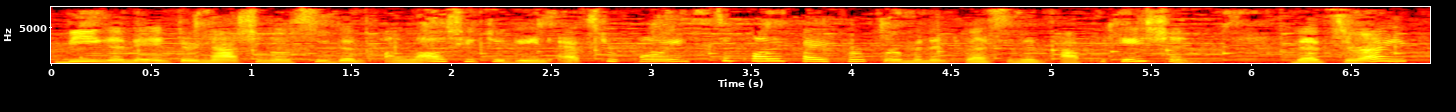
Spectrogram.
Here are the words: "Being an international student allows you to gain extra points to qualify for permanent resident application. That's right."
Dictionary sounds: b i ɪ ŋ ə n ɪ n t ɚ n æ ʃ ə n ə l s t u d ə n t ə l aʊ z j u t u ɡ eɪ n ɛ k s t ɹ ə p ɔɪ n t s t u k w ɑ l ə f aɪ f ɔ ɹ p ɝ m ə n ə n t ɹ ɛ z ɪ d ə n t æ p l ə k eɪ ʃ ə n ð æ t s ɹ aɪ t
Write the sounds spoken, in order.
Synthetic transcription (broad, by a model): b i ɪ ŋ ə n ɪ n t ɚ n æ ʃ ə n ə l s t u d ə n t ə l aʊ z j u t u ɡ eɪ n ɛ k s t ɹ ə p ɔɪ n t s t u k w ɑ l ə f aɪ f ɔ ɹ p ɝ m ə n ə n t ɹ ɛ s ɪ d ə n t æ p l ə k eɪ ʃ ə n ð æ t s ɹ aɪ t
